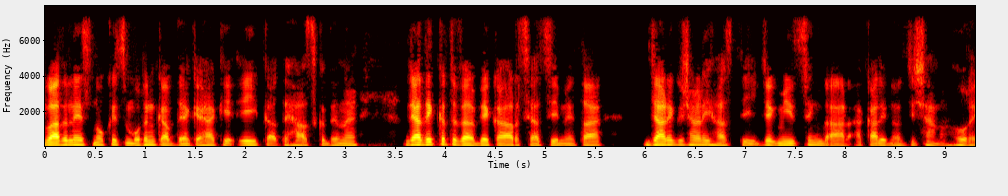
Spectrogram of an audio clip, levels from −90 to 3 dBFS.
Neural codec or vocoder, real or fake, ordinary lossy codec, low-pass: codec, 24 kHz, 0.9 kbps, WavTokenizer, medium speech release version 2; fake; none; 7.2 kHz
